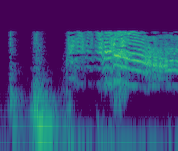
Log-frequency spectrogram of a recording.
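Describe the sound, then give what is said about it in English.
A cat, Kitty, gives a drawn-out, wavering meow lasting over a second, preceded by two short low rustling thumps. The meow is fairly loud and tonal with a slight downward glide at the end. “Nice, Kitty. Hush.”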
